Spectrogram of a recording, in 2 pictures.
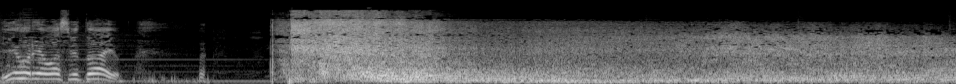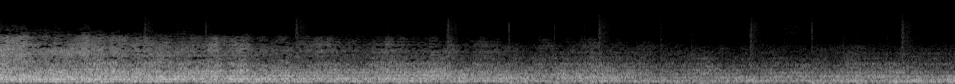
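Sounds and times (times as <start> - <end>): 
speech: 0.0 - 1.3, 2.0 - 2.2, 3.8 - 4.6
air defense missile launch blast: 2.7 - 11.2
air defense missile roaring rocket rush: 2.7 - 19.0.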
